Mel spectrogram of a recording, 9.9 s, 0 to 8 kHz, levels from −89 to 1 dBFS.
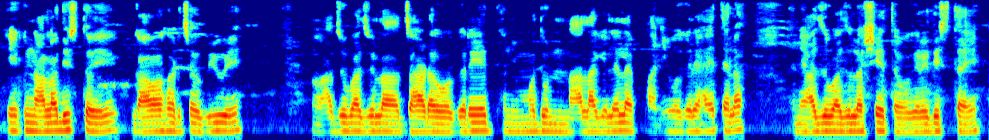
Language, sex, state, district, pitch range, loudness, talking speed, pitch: Marathi, male, Maharashtra, Dhule, 120-130 Hz, -17 LUFS, 145 wpm, 125 Hz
